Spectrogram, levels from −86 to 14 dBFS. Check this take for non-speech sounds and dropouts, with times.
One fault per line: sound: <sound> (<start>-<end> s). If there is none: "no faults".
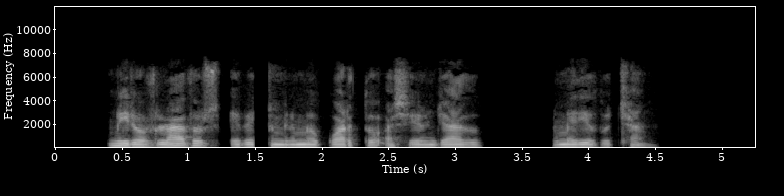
sound: dropout (1.5-1.6 s)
